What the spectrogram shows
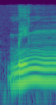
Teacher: nun sukun bertemu dengan huruf ta maka dibacanya ikhfa samar dan berdengung namun suara samarnya lebih besar daripada suara dengungnya jadi kayak ujung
